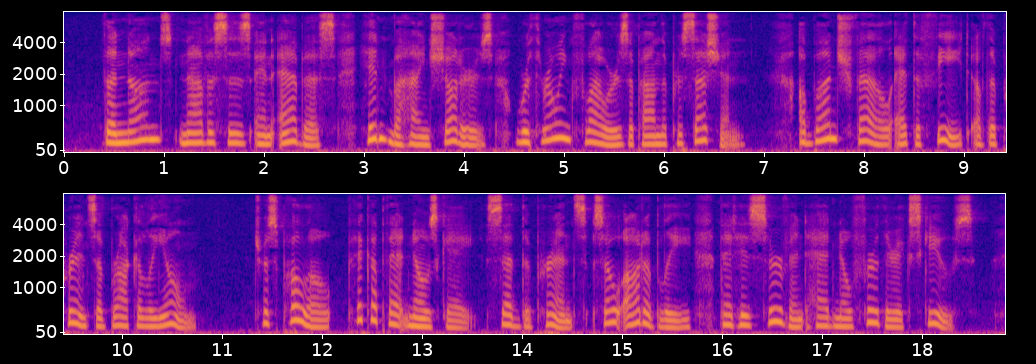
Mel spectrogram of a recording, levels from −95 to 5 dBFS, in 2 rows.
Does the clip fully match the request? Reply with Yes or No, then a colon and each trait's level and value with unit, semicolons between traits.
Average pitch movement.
No: wide, 5.8 semitones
